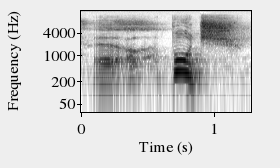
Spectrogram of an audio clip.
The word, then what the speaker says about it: Puig: La gent en aquella sala, doncs totes treballaven per una organització que es deia Puig, em sembla que es pronuncia. Puig, que és una gran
